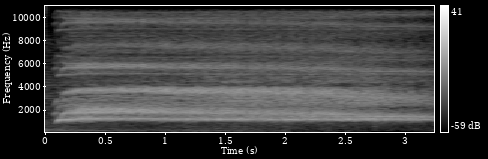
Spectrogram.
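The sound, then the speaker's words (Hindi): A woman's loud, piercing, bloodcurdling scream rises sharply and holds steady at a high pitch for a few seconds, shrill and sustained, with no talking around it. “मल्लिका एक रूह को कपकपा देने वाली आवाज में जोरों से चीखती है”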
